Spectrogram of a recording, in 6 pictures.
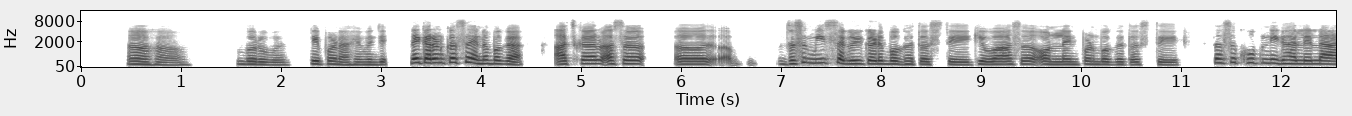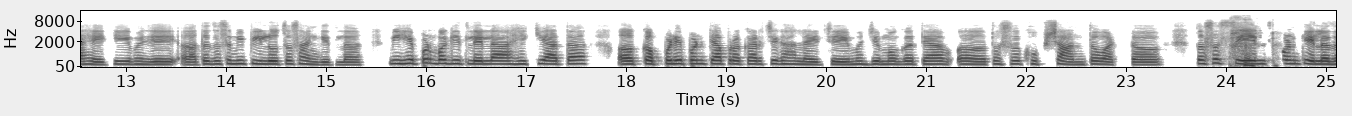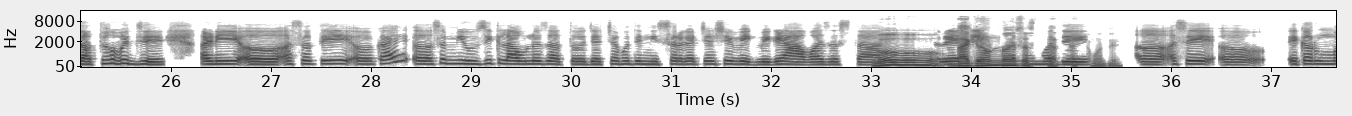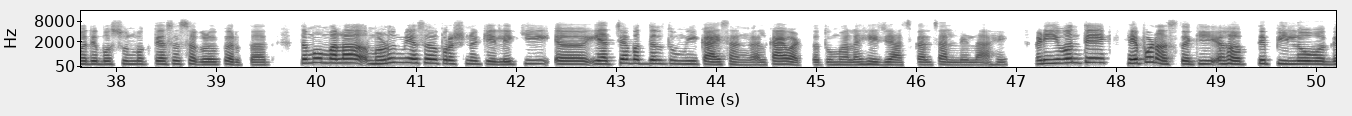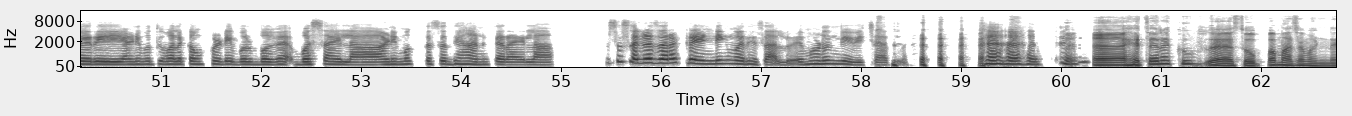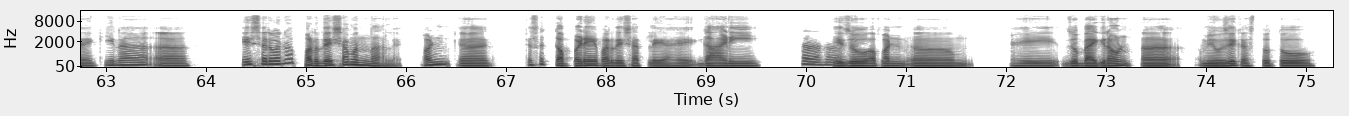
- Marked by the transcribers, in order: in English: "पिलोचं"; laughing while speaking: "तसं सेल्स पण केलं जातं म्हणजे"; chuckle; in English: "म्युझिक"; in English: "बॅकग्राउंड नॉईज"; chuckle; in English: "पिलो"; in English: "कम्फर्टेबल"; laugh; laugh; in English: "बॅकग्राऊंड"; in English: "म्युझिक"
- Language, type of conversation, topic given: Marathi, podcast, ध्यान करताना लक्ष विचलित झाल्यास काय कराल?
